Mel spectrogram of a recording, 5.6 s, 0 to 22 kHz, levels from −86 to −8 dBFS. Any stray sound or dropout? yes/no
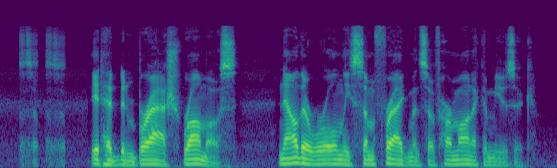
yes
